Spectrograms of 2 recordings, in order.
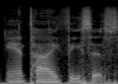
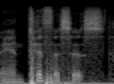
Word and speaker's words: antithesis: and the synonym is Alay next word is antithesis it is not pronounced antithesis it's antithesis so I chose the two masks that they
